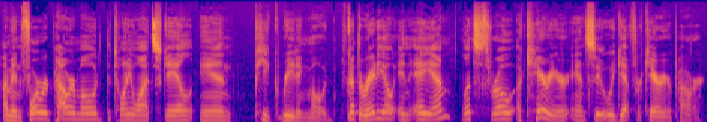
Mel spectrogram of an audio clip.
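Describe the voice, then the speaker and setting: A man's voice: a little high, normal speed, vocal fry, few pauses, no echo. A man hosting a casual, methodical product demo, explaining things step by step. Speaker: host of a radio review and demo video. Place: indoor radio shack.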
